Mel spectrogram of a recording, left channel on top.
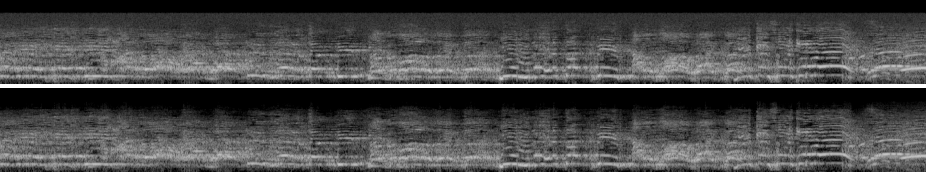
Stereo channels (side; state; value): left; noise; hiss, 20 dB below the sound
